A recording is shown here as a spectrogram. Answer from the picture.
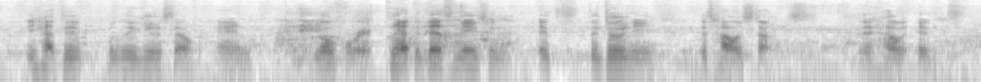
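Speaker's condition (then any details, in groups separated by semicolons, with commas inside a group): Cerebral palsy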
